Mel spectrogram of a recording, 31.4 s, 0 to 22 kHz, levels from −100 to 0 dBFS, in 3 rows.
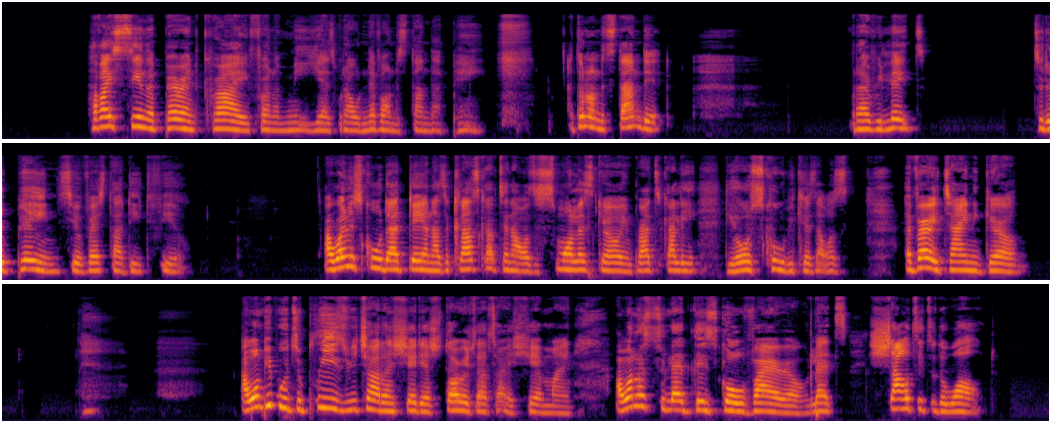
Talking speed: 170 wpm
